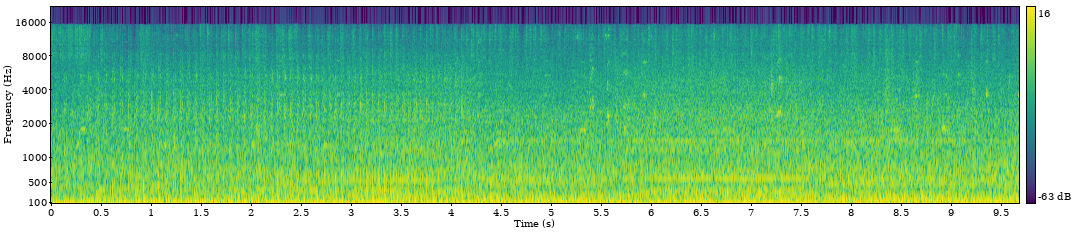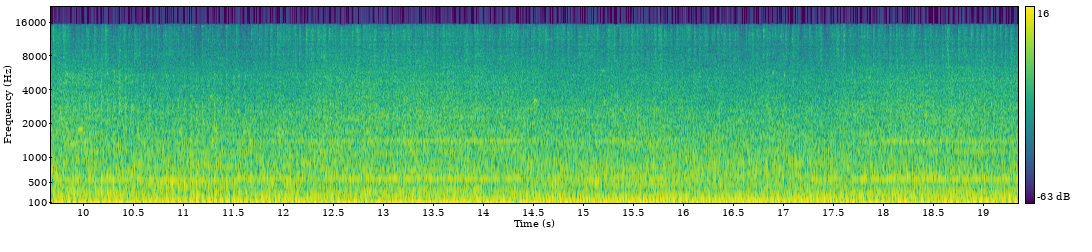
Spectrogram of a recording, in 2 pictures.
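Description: A cultivator scrapes and rattles through dry soil.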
